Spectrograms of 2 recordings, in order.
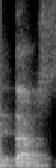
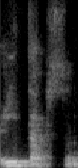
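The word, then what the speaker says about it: ETABS: Alguna vez uno de los alumnos me corrigió, "Profe, no se dice tabs, se dice ETAPS."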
